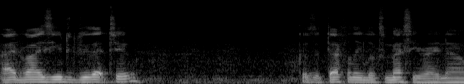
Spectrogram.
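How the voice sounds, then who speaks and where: A man's fairly low voice carries a dark, mellow tone. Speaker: sculptor. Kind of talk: tutorial. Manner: casual, halting with repeated words.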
